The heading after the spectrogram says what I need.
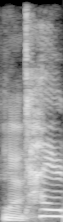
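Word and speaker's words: Tyre: fine just for the record it is tire tire tiresome tired of me pronouncing it wrong swing Tire wife is doing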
